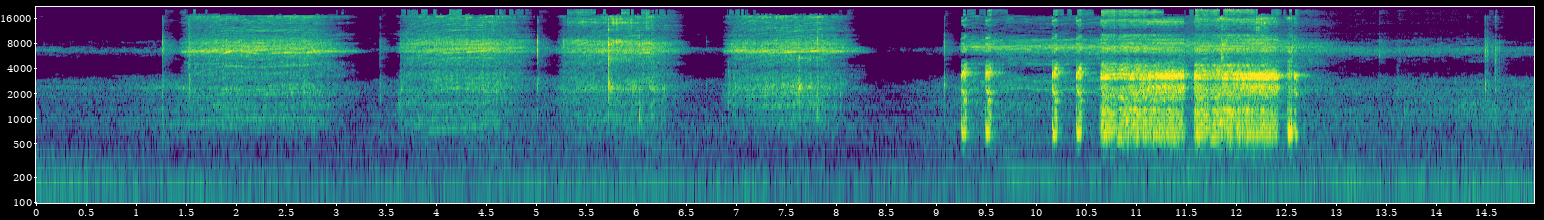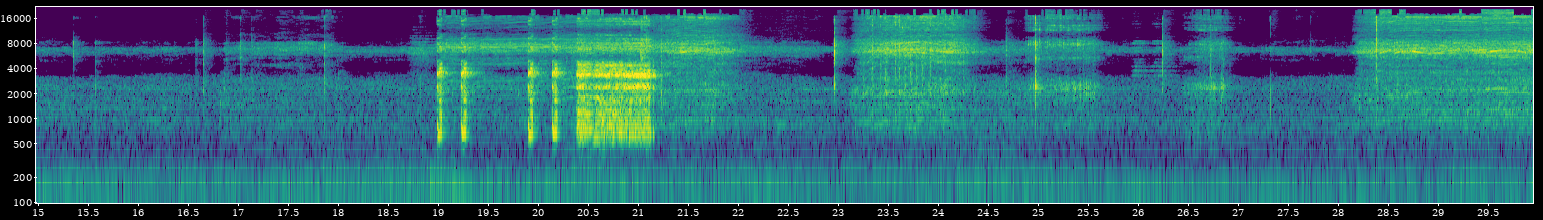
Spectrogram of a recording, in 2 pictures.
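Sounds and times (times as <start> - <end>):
toy electronic beeps: 9.2 - 12.7, 19.0 - 21.3.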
